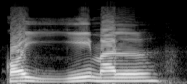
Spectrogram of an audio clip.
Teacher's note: Setiap ada an in un atau tanwin nun mati atau tanwin bertemu dengan lam yang biasanya ada tasdidnya, ini ditandai warna oranye, itu hukum bacaannya yaitu idgham bila gunnah. Maka caranya adalah bukan lagi dibaca qayyiman liyu, tapi langsung masuk kepada huruf lamnya.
